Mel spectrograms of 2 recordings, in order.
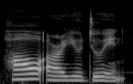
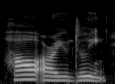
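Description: The two takes are said the same way.

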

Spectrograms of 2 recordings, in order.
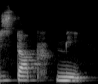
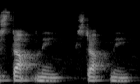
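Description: First: Stop and me are said as separate words. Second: Stop runs straight into me without a break. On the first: The speaker calls it wrong. "它不是stop me" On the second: The speaker calls it right. "是stop me"

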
